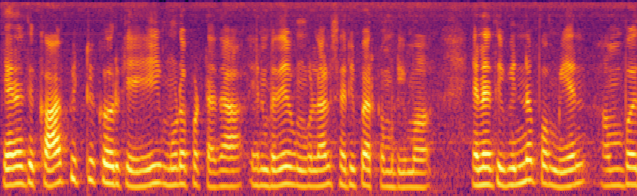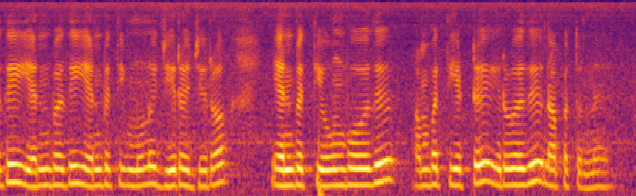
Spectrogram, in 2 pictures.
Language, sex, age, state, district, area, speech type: Tamil, female, 60+, Tamil Nadu, Chengalpattu, rural, read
